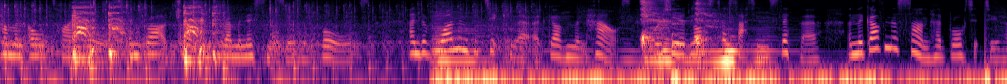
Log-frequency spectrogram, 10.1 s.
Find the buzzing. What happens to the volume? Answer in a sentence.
The volume of the buzzing goes up, then down.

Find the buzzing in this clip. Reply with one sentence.
You can hear the buzzing from 4.3 to 10.0 s.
